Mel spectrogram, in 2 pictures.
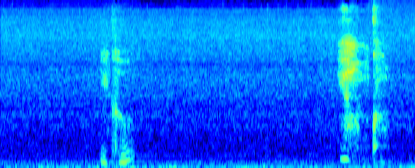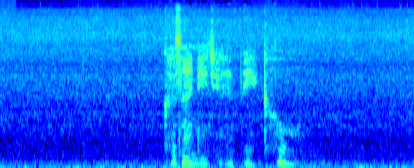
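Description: A young woman speaks quietly and closely.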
